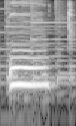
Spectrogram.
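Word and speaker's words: ऊँट: Now here the pronunciation of N is almost 1/3 of the complete pronunciation of N. So we will not call it oont, oont, no. We will say oont, oont. So the pronunciation of N actually comes through our nasal passage.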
